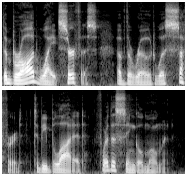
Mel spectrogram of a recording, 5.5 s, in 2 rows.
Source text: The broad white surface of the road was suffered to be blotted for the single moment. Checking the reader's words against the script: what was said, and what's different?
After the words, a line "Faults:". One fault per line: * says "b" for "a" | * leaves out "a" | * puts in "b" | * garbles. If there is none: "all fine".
The broad white surface of the road was suffered to be blotted for the single moment.
Faults:
all fine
